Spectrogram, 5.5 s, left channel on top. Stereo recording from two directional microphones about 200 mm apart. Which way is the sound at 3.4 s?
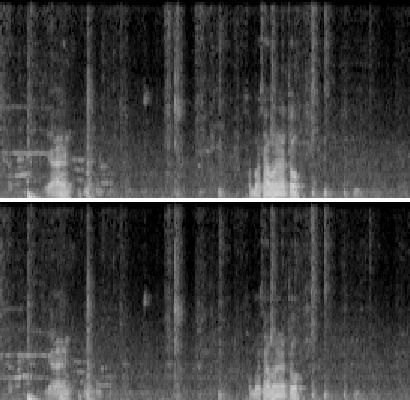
60° left (ahead or behind).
